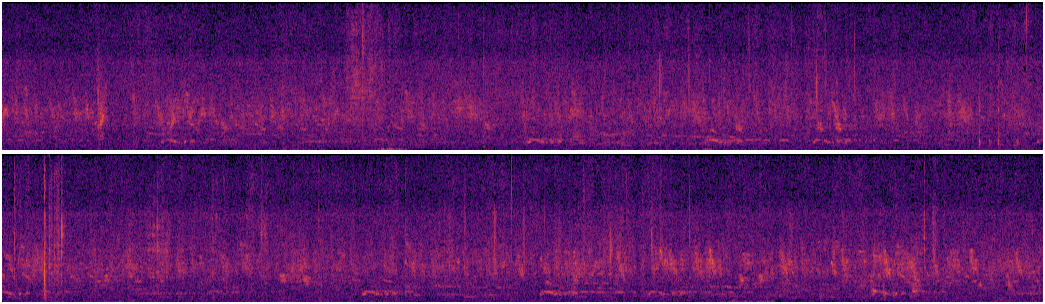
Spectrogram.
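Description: Birds calling: short clucking calls repeated every second or two, like backyard fowl, with scattered higher chirps. Two dull low thumps stand out, one a few seconds in and one near the end.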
